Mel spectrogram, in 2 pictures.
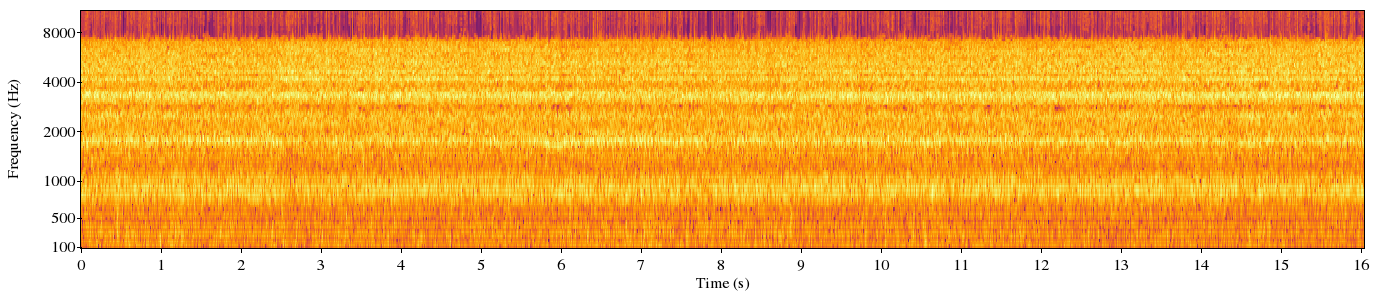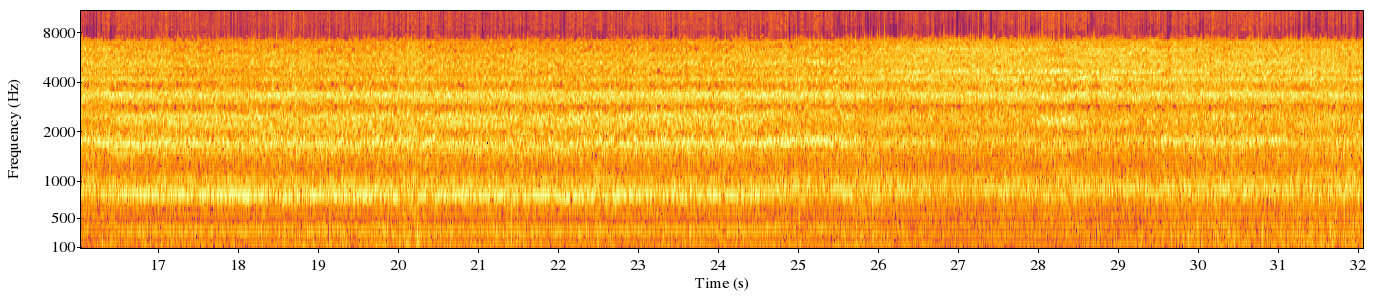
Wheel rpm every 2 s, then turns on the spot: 230, 230, 230, 230, 230, 230, 230, 230, 210, 210, 210, 210, 220, 230, 230, 230.
none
